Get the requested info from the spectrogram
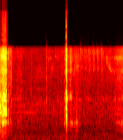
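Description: Two sharp knocks from hands handling car coolant hoses and fittings: a loud one right at the start and a shorter, sharper click just over a second in.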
